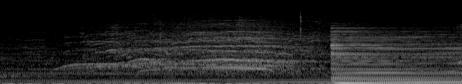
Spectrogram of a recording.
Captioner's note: audience cheers; strikes chord again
